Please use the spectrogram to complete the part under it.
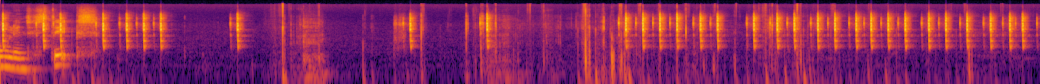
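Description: Short game click sounds repeat in quick bursts.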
